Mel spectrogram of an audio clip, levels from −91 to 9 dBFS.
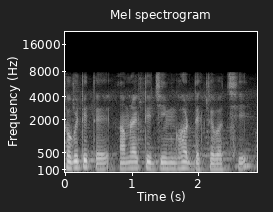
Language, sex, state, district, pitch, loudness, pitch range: Bengali, male, West Bengal, Cooch Behar, 125 Hz, -20 LUFS, 115-135 Hz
